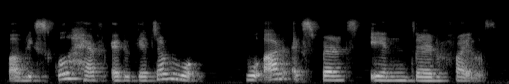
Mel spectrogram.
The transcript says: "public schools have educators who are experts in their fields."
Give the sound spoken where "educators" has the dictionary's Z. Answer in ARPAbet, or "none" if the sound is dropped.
none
